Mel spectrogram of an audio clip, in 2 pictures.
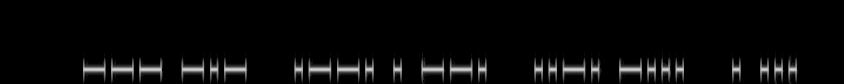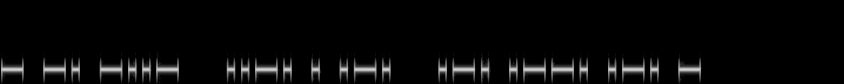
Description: Morse code, heard as a keyed tone, about 17 wpm, 700 Hz. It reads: OK PEG FB ES TNX FER RPRT
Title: Practice QSO - Exchange 2 - Info - 17wpm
